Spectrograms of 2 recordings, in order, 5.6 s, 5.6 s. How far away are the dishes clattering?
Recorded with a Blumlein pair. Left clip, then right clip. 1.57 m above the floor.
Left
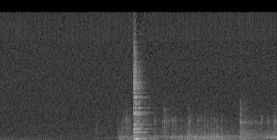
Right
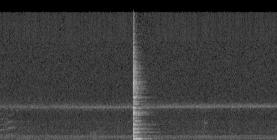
About 5 m.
